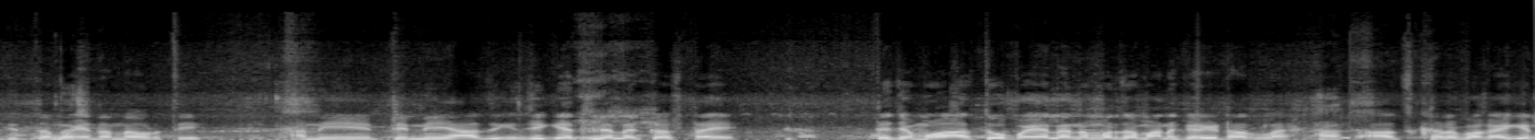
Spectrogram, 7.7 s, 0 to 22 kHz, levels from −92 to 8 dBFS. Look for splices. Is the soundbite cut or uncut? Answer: cut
